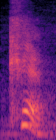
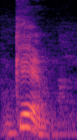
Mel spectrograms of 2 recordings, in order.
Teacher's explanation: But the difference is, in the K sound, you make a voiceless sound. In G sound, you make a voice sound.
